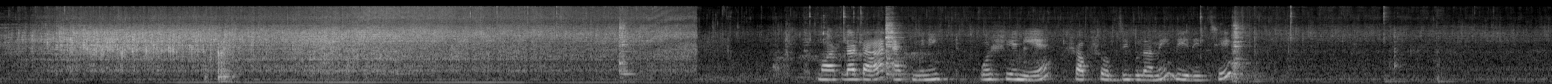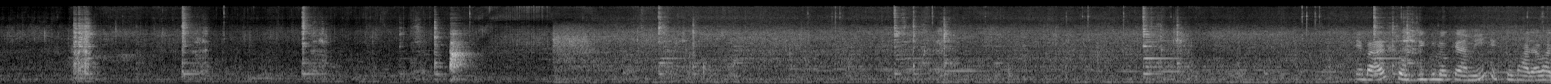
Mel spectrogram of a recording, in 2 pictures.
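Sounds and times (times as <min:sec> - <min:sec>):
vegetables sizzling in oil: 0:00.0 - 0:31.0
metal spatula scraping a pan: 0:21.8 - 0:25.8, 0:26.7 - 0:31.0.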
